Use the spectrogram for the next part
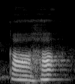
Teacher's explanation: अब यहाँ पर भी आ के बाद विसर्ग आता है, तब वैसा उच्चारण करने पर गलत हो जाएगा। आ के बाद विसर्ग आए तो उच्चारण करना है काहा, न कि काह। काह उच्चारण गलत है।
